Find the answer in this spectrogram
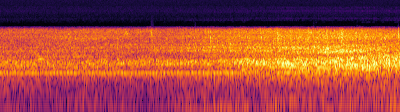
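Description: A car driving past on a paved street; its tyre and engine noise swells over the second half and is loudest near the end.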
